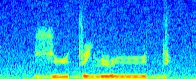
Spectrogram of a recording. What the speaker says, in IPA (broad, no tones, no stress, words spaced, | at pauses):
zydəʎ ɭɨd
